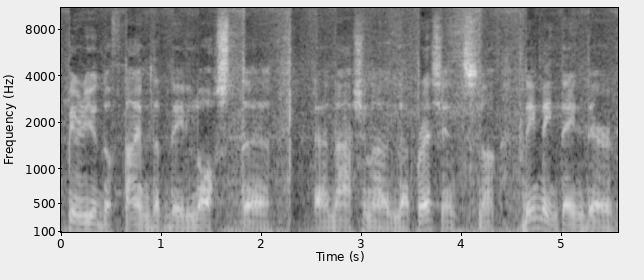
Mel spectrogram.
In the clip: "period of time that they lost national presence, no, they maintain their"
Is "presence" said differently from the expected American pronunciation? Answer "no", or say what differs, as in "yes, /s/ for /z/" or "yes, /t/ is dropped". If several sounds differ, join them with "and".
yes, /s/ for /z/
